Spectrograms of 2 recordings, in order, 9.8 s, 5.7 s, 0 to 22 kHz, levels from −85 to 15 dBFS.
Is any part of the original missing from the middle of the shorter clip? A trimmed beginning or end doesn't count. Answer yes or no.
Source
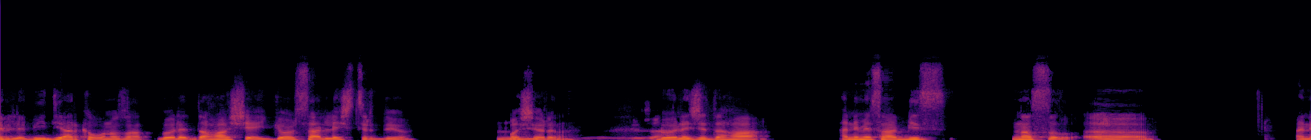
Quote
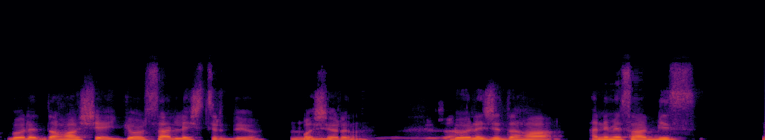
yes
